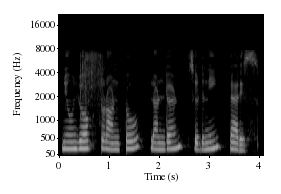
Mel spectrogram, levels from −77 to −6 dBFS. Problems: background sounds at intervals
